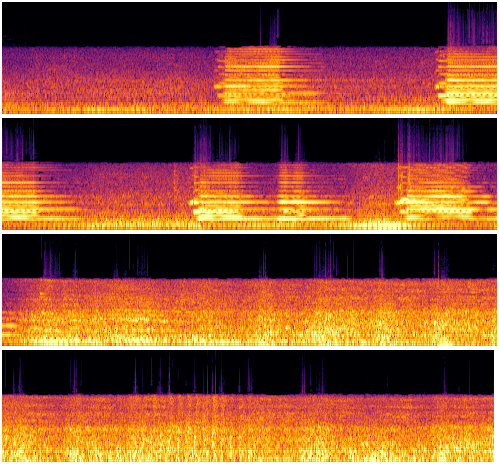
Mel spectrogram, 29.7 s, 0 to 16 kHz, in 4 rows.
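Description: Freight train at a grade crossing: the lead of two EMD SD40 diesel locomotives blows its multi-tone horn in a series of blasts over the rumble of its engine, the last blast ending about fifteen seconds in. The locomotives then pass, and a long string of intermodal container cars rolls by with a steady rattle and clatter of wheels on rail.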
